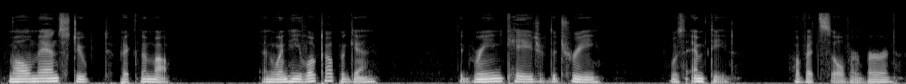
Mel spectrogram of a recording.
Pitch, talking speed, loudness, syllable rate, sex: 120 Hz, 170 wpm, -18 LUFS, 5.1 syllables/s, male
